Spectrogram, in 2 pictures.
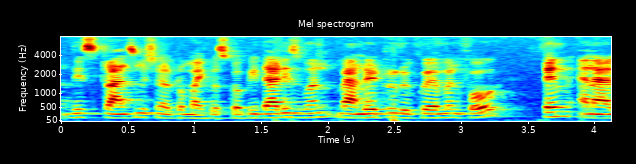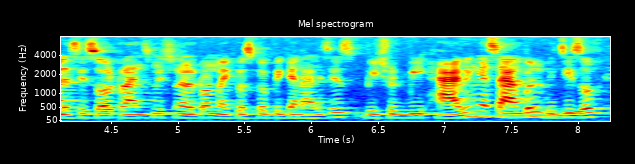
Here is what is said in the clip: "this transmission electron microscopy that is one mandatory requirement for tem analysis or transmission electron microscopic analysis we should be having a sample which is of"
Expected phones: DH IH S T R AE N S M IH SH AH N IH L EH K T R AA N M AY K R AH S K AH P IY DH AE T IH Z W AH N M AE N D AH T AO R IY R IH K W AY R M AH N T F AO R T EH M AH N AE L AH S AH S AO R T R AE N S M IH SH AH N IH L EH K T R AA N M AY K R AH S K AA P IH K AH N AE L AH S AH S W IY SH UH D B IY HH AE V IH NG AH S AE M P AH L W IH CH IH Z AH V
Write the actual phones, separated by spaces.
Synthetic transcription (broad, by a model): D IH S T R AE N S M IH SH AH N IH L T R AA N M AY K R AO S K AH P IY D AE T IH Z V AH N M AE N D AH T R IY R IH K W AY R M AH N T F AO R T EH M AH N AE L AH S AH S AO R T R AE N S M IH SH AH N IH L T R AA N M AY K R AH S K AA P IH K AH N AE L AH S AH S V IY SH UH D B IY HH AE V IH NG AH S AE M B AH L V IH CH IH Z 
